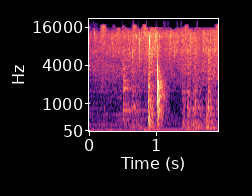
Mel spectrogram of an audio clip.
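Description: Flour being stirred into sautéed vegetables and hot oil in a pan for a venison pot pie, a soft sizzle with two scraping stirs in the middle and a few lighter ones after, close and alone.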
